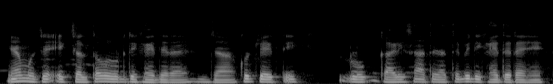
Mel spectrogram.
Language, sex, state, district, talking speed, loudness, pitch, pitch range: Maithili, male, Bihar, Samastipur, 225 wpm, -31 LUFS, 115 Hz, 110-125 Hz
